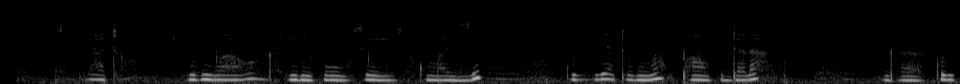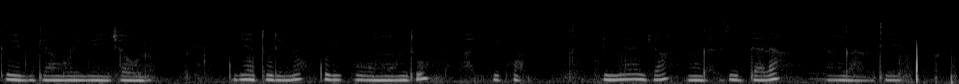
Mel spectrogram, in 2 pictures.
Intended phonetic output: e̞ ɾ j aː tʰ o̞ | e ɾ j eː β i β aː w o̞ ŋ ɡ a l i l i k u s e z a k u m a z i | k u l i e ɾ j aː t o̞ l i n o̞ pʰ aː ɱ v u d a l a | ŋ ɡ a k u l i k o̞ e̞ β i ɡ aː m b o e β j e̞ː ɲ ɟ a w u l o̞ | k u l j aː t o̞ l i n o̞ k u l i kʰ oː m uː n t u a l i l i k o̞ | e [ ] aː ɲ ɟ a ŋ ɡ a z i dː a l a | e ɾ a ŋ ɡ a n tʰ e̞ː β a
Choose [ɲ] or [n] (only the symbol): ɲ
